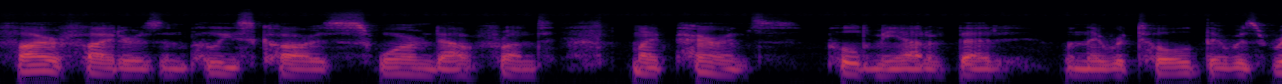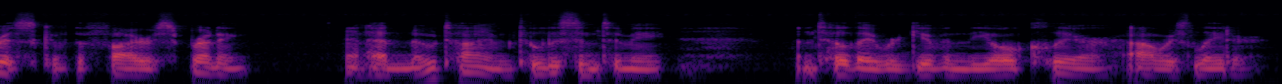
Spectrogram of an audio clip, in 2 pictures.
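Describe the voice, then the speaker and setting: Male actor as haunted man, deep husky voice, horror podcast storytelling, troubled. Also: flat delivery, normal speed, fairly bright tone, poor audio. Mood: haunted, weary. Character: Nathan, haunted man recalling childhood horrors. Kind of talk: dramatic first-person horror narration.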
